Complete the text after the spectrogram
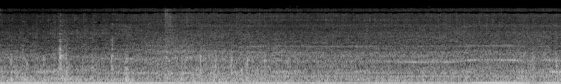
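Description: Metal tracks clank and squeal as a bulldozer crawls forward.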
